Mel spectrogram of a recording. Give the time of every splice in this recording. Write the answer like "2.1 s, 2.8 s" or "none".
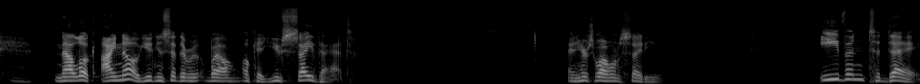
none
